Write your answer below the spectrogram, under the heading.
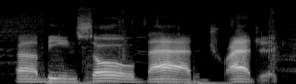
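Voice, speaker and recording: Noticeable background noise is present. A man's voice sounds over it. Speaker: storytime youtuber. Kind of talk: personal storytelling. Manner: casual, hesitant with fillers.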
